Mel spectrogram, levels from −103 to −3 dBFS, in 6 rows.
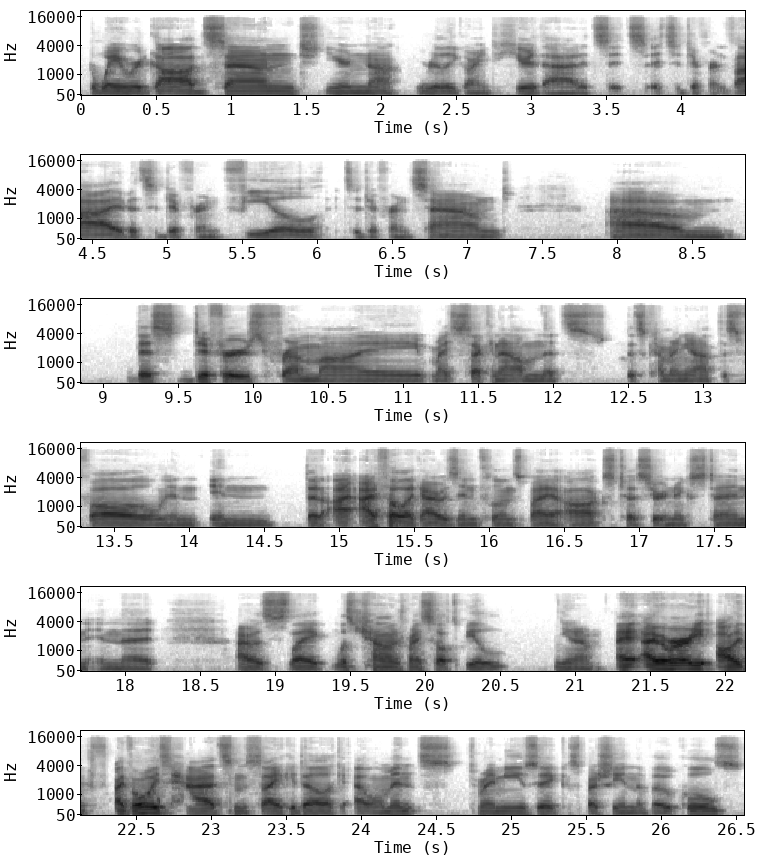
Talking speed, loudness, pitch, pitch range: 190 wpm, -23 LUFS, 80 Hz, 80-95 Hz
